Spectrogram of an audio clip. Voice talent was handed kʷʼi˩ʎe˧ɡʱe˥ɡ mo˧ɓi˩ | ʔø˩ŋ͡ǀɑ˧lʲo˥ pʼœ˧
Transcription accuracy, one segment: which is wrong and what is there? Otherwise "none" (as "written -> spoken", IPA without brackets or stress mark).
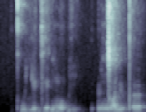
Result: none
